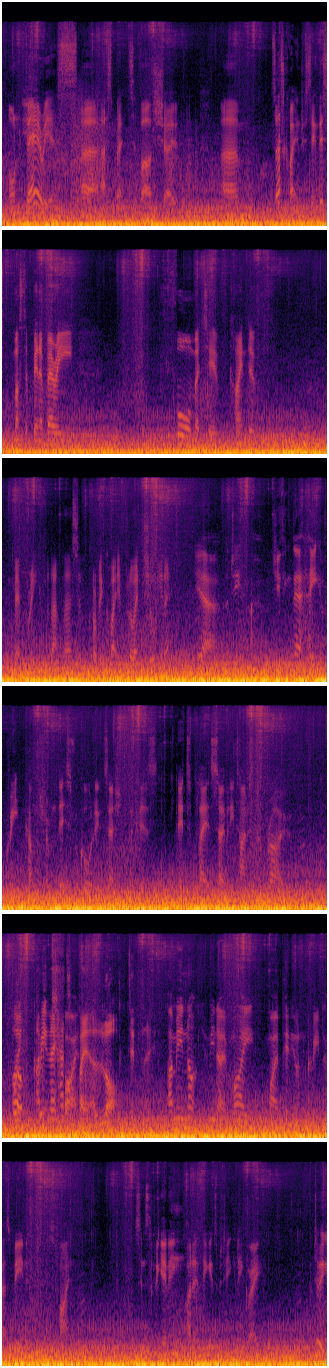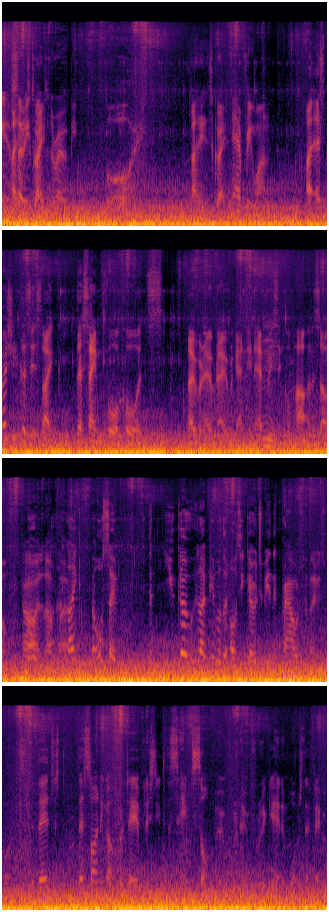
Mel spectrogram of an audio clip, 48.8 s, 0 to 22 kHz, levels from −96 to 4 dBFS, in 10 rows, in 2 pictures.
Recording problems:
low rumble; loud; throughout; 1 dB below the speech
rain or running water; noticeable; throughout; 20 dB below the speech
wind noise on the microphone; occasional gusts; 10 dB below the speech

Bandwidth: 15 kHz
